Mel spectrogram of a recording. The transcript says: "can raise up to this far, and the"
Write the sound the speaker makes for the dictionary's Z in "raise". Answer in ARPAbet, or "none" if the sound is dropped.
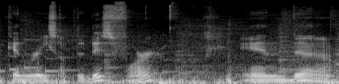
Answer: S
